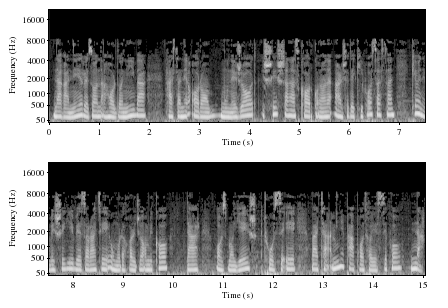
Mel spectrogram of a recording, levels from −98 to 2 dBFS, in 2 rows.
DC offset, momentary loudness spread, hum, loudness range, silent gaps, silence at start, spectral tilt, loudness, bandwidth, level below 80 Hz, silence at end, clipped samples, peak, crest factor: 0.2%; 5 LU; none; 2 LU; none; 0.05 s; -6 dB/octave; -19 LUFS; 8.8 kHz; -36 dBFS; 0 s; under 0.1%; -6 dBFS; 12 dB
